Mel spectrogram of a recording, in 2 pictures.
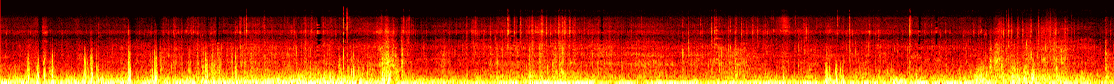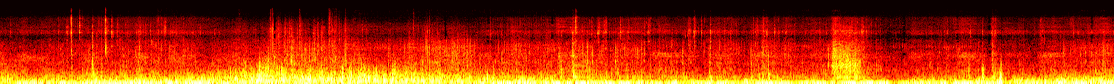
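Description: Wind rushing over a handlebar-mounted action camera's microphone as a mountain bike rolls fast down a dirt trail. It comes with a constant tyre rumble and many sharp knocks and rattles from the bike as it hits bumps.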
